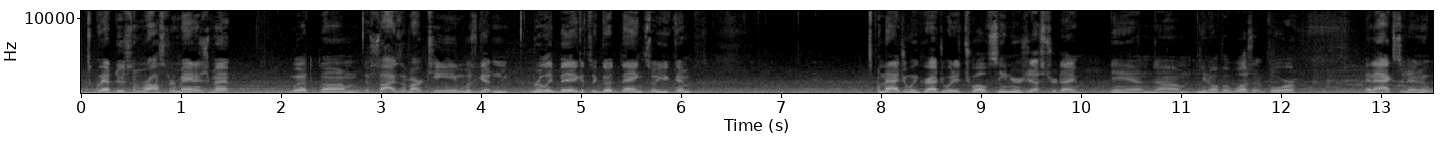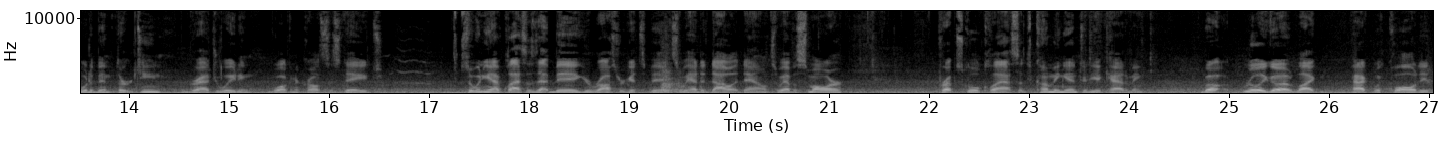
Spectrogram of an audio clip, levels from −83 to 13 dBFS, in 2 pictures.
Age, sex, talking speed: 20-39, male, 200 wpm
